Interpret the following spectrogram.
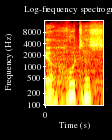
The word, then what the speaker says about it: HOTAS: You can use a joystick or a HOTAS, I think that's how you pronounce it, a HOTAS, H-O-T-A-S, that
